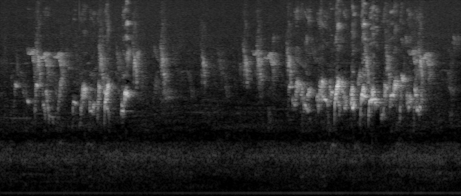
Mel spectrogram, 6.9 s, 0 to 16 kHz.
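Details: Trapping red-whiskered bulbuls on 24 July 2019, a decoy sings fight song to attract wild ones. Choppy chirped phrases build into a long loud warbling run near the end, over a steady background drone.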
